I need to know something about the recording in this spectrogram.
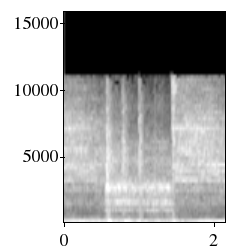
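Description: A rock band playing live: a strong, steady low guitar and bass note held under the drums, with several cymbal hits.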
